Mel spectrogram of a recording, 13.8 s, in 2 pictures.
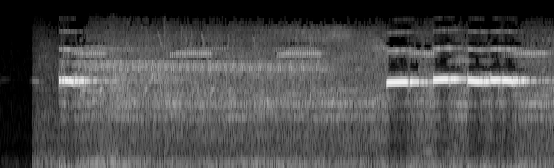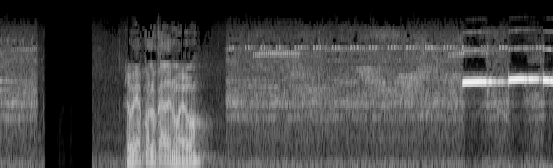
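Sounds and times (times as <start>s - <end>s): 
bird singing pure whistled notes: 0.5s - 4.0s, 4.8s - 7.1s, 9.8s - 13.8s
speech: 8.5s - 9.6s.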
